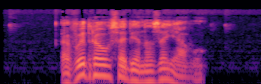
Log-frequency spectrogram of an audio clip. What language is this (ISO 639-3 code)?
bel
